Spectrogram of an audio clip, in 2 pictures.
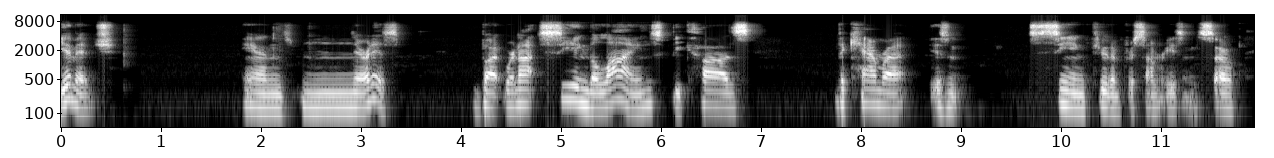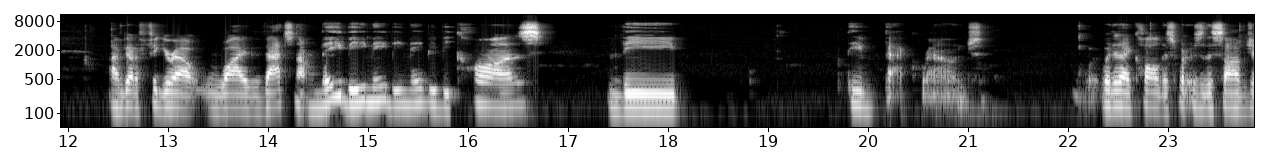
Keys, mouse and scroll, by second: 0.7 click, 15.2 scroll up 1, 15.7 scroll down 2, 17.4-18.1 scroll down 2, 18.1 scroll down 1, 18.6-21.1 scroll up 2, 21.1-21.6 scroll down 1, 21.6-22.9 scroll down 1, 22.9-23.4 scroll down 1, 23.4-23.8 scroll down 1.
